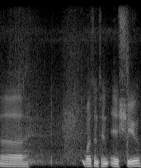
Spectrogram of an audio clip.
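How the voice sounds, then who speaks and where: A man speaks with a dark, mellow tone. His pitch sits fairly low. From Southern California. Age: 60s. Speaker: vlogger. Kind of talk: casual monologue. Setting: pacing around while talking. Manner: halting.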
